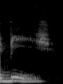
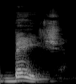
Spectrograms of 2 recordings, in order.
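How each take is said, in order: First: Beige said as "beezh", long I; taught vowel variant. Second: Beige said as "behzh", open E; opposite vowel variant. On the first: Teacher concludes the rule for learners, beige pronounced "beezh". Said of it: "c'est le E qui le remporte". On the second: Teacher gives the hypothetical opposite, beige pronounced "behzh". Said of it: "Si ça aurait été le contraire". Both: Shown as a demonstration.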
